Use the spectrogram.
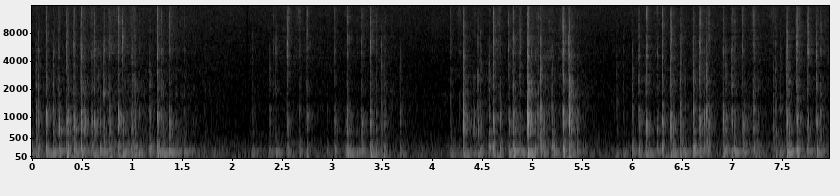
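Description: Steady fingertip typing on the low-travel plastic butterfly keys of a 2018 MacBook Air laptop keyboard. Quick, soft clacks come in runs with brief lulls around the two-, four- and six-second marks. Each keystroke has a short, dull thud and a crisp midrange tick.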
